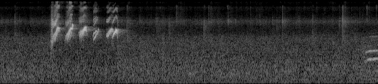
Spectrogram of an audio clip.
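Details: A cucak ranting calls gaily at a rival with a fast stuttering series of about five sharp, buzzy chirps, then silence, and two faint whistled notes at the end.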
